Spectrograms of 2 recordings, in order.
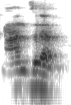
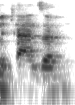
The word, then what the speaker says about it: Matanza: So for this match, my own personal wishes is for how the hell do you say his name? Matanza. Matanza. Yeah. You just call him Matanza.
